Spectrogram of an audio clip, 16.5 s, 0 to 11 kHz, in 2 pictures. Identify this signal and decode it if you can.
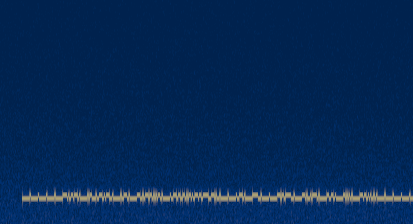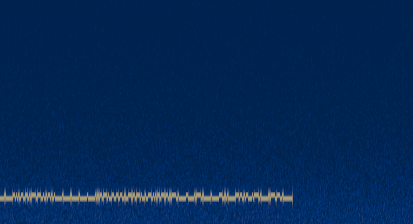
RTTY (45.45 baud, 170 Hz shift), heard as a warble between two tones, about 1360 Hz centre. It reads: BAZAN SAID THAT THEIR FRIENDSHIP HAS EVEN BEEN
